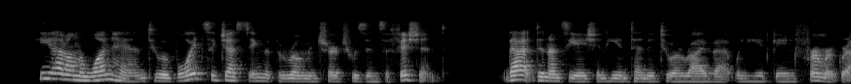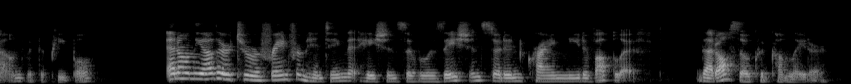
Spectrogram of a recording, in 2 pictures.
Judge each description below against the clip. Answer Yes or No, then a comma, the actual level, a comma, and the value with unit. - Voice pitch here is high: No, medium, 150 Hz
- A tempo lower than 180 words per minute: No, average, 185 wpm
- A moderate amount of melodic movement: No, wide, 6.2 semitones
